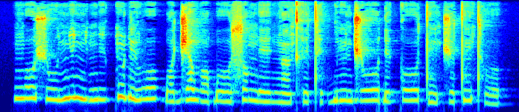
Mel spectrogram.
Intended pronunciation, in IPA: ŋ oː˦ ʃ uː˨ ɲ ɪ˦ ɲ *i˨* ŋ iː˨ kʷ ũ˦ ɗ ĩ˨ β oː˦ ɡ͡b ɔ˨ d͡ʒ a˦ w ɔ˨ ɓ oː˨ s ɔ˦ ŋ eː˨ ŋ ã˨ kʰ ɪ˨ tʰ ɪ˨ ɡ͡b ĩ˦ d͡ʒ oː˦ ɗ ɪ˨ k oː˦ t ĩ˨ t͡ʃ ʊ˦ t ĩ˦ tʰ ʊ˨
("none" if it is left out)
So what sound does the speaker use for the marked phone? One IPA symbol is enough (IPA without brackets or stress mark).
ɪ˨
